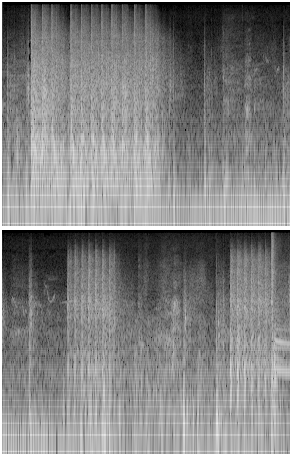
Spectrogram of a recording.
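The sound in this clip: Machine-gun fire from a tank comes in rapid rattling bursts. A long burst opens, a low rumble fills a pause, then another burst follows, with scattered shots near the end.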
